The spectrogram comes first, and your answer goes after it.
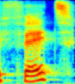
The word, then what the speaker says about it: fait: Par le fait Aqui a gente vai dizer fait com esse t assim, porque em francês a gente tem il fait, por exemplo, que é o verbo fazer, a gente não diz o t final.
